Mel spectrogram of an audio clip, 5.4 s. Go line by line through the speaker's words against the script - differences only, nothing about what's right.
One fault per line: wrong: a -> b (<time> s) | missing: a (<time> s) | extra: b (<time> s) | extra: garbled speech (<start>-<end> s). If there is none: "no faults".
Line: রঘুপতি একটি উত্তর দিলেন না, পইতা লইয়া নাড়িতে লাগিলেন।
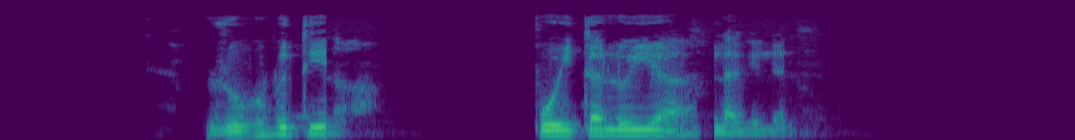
missing: একটি উত্তর দিলেন (1.6 s)
missing: নাড়িতে (3.4 s)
